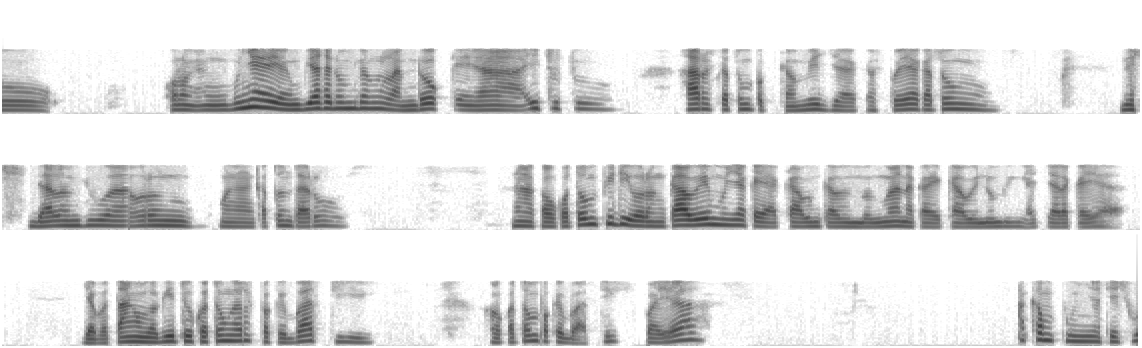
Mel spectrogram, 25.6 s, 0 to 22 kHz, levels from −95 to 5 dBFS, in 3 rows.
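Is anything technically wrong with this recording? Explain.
Yes. Twice in this speech clip, packets were lost and the receiver covered the gaps with packet loss with pitch repetition: from 5.85 to 5.88 s about 30 ms went missing, and from 9.44 to 9.49 s about 50 ms, which fits three and five lost 10 ms packets. The decoder looped the last pitch period into each gap and faded it out. Both gaps are short, so each sounds like a brief held, buzzy note, with the sound band-limited below 4 kHz by the G.711 telephone coding.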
